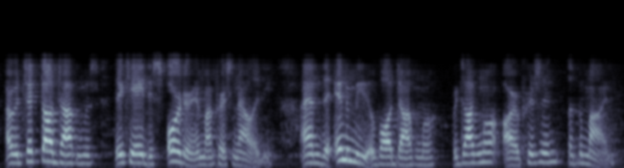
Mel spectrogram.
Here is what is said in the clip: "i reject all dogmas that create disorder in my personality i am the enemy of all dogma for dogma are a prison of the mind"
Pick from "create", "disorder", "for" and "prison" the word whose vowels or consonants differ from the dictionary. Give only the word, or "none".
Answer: create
